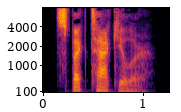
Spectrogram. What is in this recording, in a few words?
"spectacular" us male; everyone-can-use-english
